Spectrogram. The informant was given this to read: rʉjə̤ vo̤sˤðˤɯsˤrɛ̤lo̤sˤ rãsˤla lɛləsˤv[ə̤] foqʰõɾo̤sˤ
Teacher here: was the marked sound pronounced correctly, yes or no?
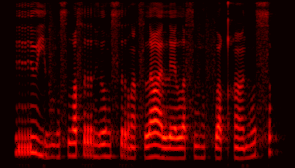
yes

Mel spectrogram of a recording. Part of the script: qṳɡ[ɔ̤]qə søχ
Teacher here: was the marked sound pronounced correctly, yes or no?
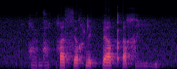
yes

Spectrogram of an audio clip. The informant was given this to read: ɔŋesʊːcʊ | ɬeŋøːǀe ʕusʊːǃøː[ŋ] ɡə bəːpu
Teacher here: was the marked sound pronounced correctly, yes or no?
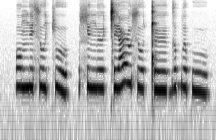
no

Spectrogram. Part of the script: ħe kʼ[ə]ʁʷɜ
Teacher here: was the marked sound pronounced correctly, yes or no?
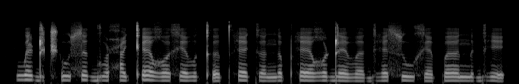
no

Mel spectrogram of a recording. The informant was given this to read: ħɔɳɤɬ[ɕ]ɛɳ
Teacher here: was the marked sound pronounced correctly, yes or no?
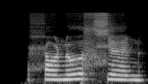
yes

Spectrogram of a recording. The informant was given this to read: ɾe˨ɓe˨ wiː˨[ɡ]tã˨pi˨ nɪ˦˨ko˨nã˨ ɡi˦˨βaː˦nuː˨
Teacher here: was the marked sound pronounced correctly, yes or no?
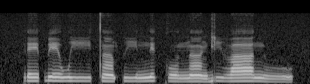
no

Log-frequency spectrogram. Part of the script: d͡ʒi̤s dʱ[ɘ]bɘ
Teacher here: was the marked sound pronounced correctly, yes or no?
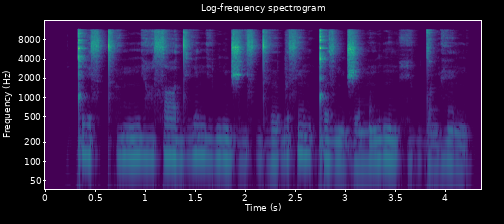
yes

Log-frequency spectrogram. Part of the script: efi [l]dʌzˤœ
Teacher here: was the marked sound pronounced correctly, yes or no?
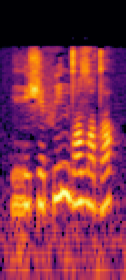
no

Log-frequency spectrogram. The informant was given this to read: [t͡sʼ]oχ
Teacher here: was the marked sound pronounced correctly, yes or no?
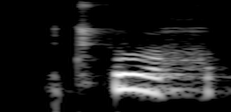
yes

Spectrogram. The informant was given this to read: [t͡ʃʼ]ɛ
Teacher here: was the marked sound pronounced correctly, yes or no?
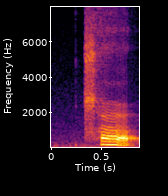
no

